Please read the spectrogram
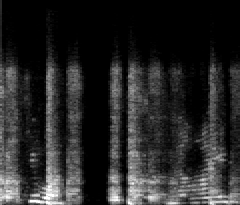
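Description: A voice in short, broken phrases, with music.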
